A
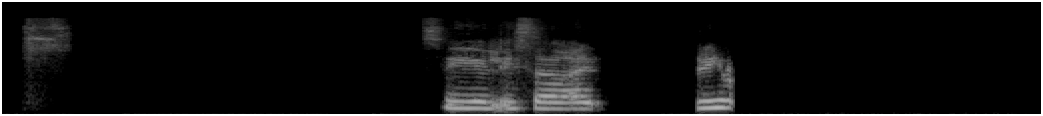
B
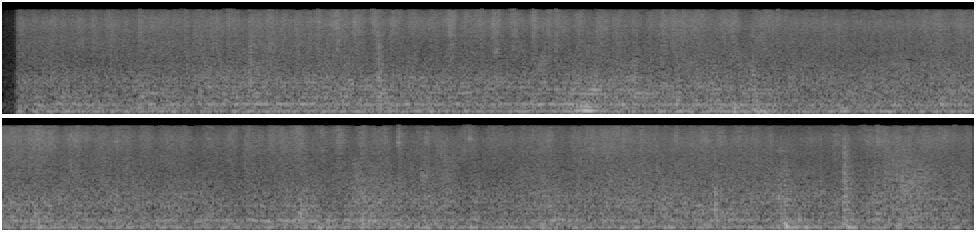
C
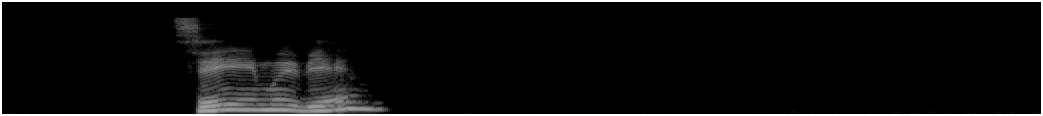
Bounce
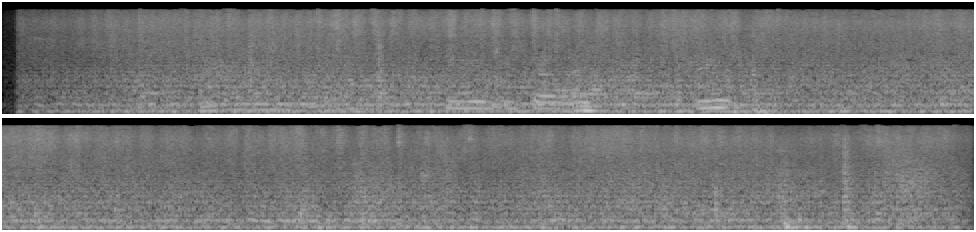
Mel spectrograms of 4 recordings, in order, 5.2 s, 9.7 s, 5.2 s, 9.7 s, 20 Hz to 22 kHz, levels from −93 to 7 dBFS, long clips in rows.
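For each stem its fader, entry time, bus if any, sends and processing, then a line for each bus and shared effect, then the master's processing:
+3.0 dB, 0.00 s, no send, none
-1.0 dB, 0.00 s, no send, level rider gain up to 8 dB; comb of notches 230 Hz
-0.5 dB, 0.00 s, no send, none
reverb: none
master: none

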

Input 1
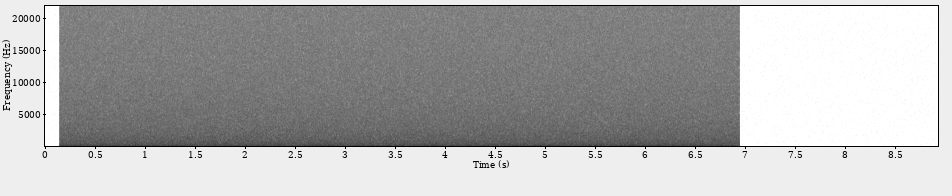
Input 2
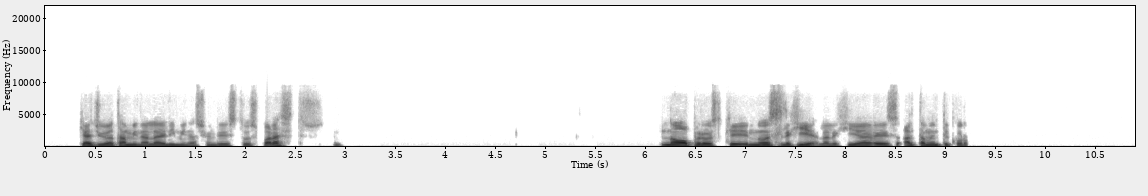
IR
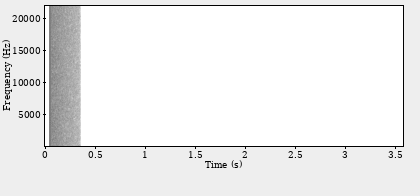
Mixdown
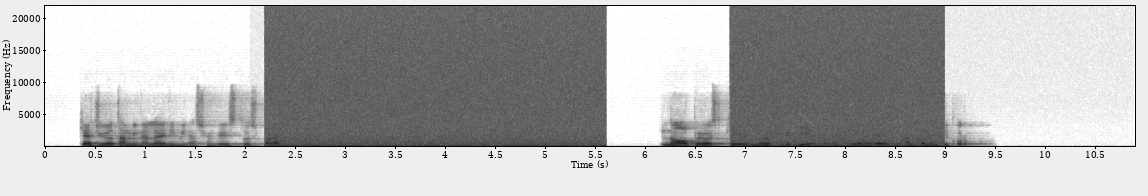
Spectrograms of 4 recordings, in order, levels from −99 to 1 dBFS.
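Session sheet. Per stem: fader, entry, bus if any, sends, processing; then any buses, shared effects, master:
+1.5 dB, 2.05 s, muted 5.61–6.85 s, no send, none
-0.5 dB, 0.00 s, send -9.5 dB, comb 2.4 ms, depth 70%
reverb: on, pre-delay 3 ms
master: treble shelf 5.2 kHz +8.5 dB

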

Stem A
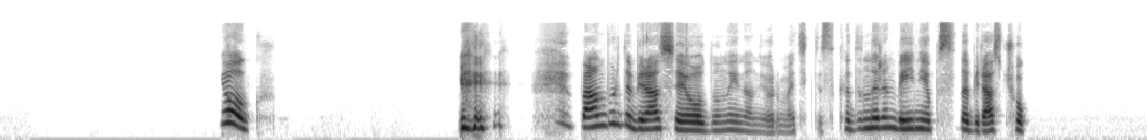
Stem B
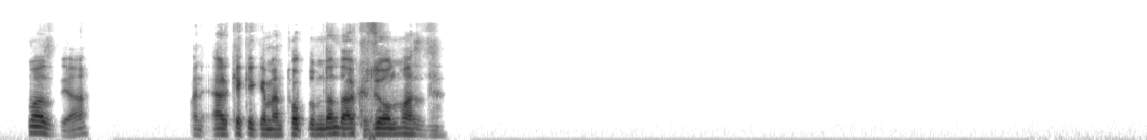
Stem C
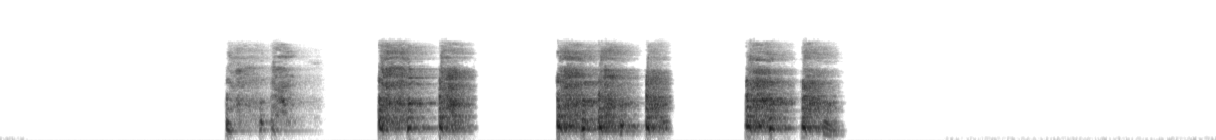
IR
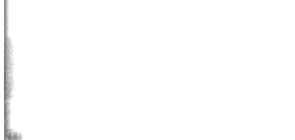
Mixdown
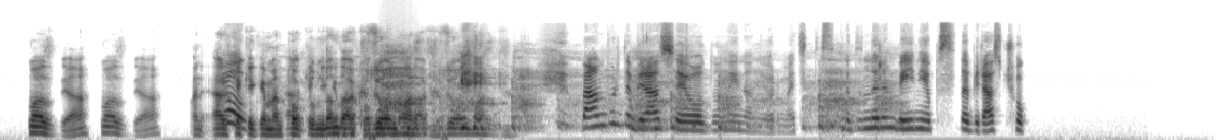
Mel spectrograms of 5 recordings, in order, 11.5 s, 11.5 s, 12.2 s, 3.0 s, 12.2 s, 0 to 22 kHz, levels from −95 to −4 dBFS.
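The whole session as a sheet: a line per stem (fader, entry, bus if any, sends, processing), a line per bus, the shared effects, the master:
-6.0 dB, 0.00 s, no send, no echo send, frequency weighting D
0.0 dB, 0.00 s, no send, echo send -9 dB, elliptic low-pass 9.6 kHz; bass shelf 320 Hz +7 dB; peak limiter -10 dBFS, peak gain reduction 5 dB
-9.5 dB, 0.00 s, no send, echo send -10.5 dB, steep high-pass 190 Hz 48 dB/octave; waveshaping leveller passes 1; auto duck -23 dB, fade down 0.45 s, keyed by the first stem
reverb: none
echo: delay 722 ms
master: none

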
